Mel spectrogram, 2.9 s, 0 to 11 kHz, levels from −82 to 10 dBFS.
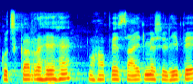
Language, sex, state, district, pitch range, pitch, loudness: Hindi, male, Jharkhand, Deoghar, 125-140 Hz, 130 Hz, -14 LUFS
